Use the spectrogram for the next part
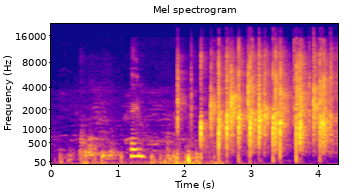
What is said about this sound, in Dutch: Ja, en onder luid applaus is aangeschoven hier aan de podcasttafel hoofdtrainer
